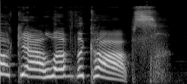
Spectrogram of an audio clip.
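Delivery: play-acted, high-pitched hollering yell. Retelling how a roommate went outside cheering at a cyclist's ticket: imitating roommate yelling. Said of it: "was yelling".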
